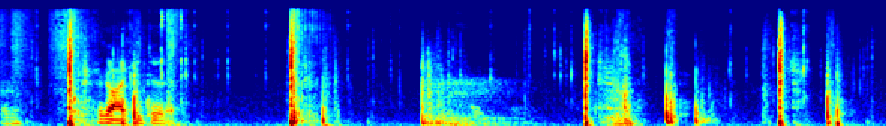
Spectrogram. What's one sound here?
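Stone blocks thud sharply as they are placed.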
